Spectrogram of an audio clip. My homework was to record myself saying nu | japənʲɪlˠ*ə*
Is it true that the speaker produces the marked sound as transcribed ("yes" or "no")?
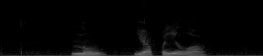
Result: no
